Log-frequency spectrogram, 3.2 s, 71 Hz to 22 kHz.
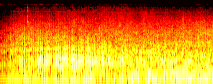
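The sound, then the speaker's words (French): Helicopters lifting off behind trees near a football pitch and a grill in Villa Castelli at 16:50, a loud, steady engine and rotor roar with a constant low throb that fills the whole stretch, sustained with no voices. “À 16h50, autour du grill, près du terrain de foot, on voit les hélicoptères qui s'élèvent derrière les arbres.”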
